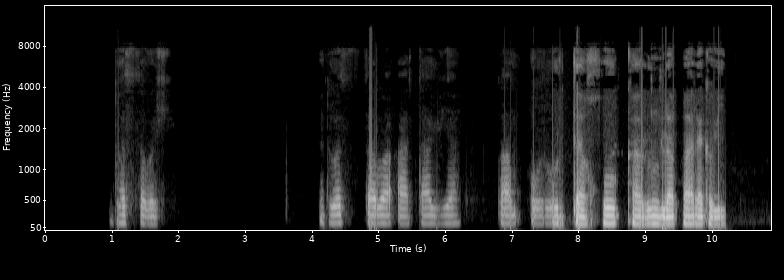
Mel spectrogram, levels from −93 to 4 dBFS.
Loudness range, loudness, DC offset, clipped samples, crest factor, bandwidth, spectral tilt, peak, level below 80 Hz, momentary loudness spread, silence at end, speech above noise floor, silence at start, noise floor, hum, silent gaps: 17 LU; -25 LUFS; under 0.1%; under 0.1%; 20 dB; 10.5 kHz; -7.5 dB/octave; -6 dBFS; -54 dBFS; 16 LU; 0.7 s; 51 dB; 1.05 s; -76 dBFS; none; 2.38-3.58 s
